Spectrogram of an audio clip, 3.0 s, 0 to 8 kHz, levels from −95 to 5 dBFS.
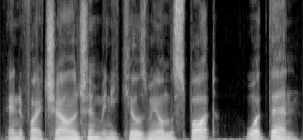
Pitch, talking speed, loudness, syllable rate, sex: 125 Hz, 275 wpm, -16 LUFS, 5.9 syllables/s, male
